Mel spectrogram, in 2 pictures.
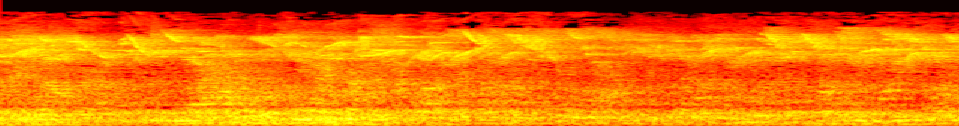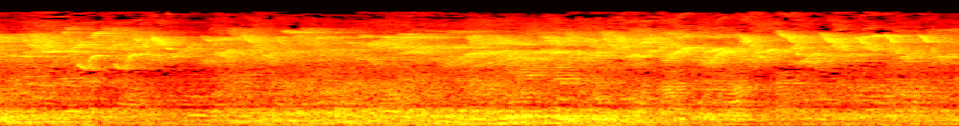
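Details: Teaching song of a double-collared seedeater for young birds: a continuous stream of high, rapid chirps and trills over steady noise.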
